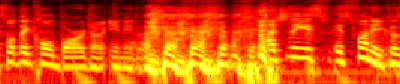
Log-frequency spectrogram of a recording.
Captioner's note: guys laughing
